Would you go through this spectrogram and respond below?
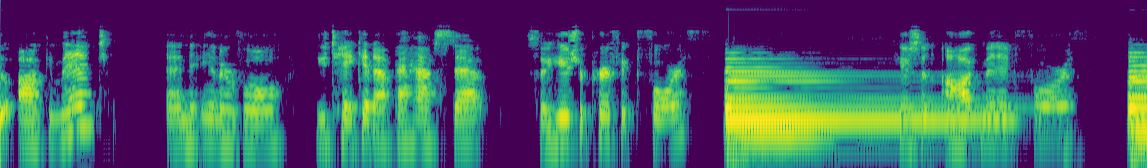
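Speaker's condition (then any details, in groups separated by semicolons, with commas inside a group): No condition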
